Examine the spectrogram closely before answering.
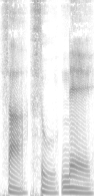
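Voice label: "thathune", concatenated syllables; Affixing experiment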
